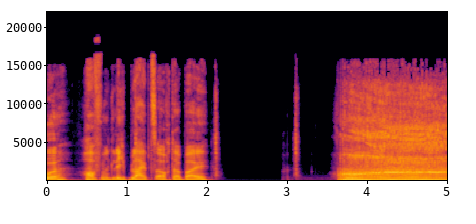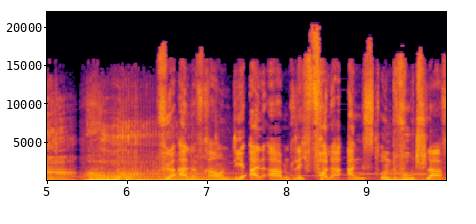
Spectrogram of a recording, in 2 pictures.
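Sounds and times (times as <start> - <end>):
speech: 0.0 - 2.2, 3.6 - 4.0, 6.5 - 9.9
man snoring loudly: 3.6 - 7.6.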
